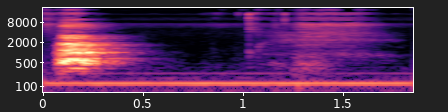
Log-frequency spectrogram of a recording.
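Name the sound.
dog barking at the mailman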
